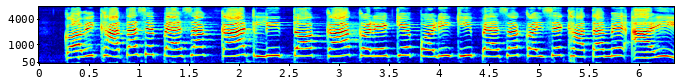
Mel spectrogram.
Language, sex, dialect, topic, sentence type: Bhojpuri, female, Northern, banking, question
